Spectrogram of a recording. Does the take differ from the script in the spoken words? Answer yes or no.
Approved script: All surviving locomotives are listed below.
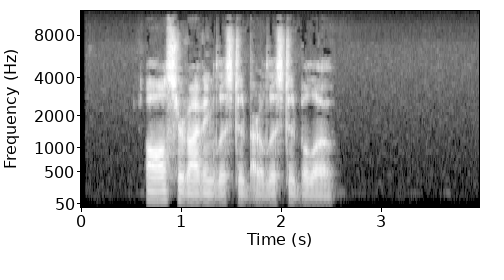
yes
